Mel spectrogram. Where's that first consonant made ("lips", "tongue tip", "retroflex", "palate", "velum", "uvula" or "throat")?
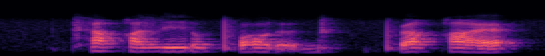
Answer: tongue tip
